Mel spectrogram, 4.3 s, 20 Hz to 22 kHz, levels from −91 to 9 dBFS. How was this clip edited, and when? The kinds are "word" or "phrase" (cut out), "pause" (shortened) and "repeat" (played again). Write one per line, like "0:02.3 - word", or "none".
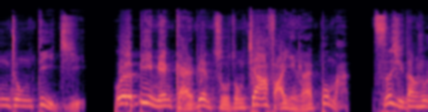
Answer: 0:01.0 - pause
